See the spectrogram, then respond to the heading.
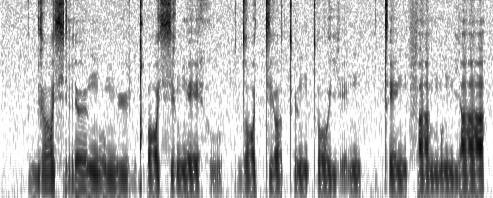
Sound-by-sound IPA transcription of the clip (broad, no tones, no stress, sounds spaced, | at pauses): ɡʲ ɔ sʲ r ø ŋ u m y ǃʼ ɔ sʲ ɔ ŋ ɾ e h ṵ | d ɔ tʲ ɔ tʼ ʏ ŋ tʼ o j ḛ ŋ | tʼ e ŋ f a m ʊ ŋ j a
